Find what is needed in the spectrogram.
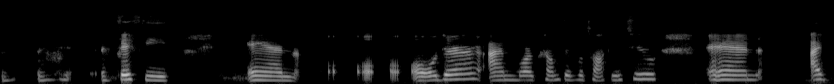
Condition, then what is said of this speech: Stuttering. Yes, I have friends who I can be myself with where I don't stutter.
